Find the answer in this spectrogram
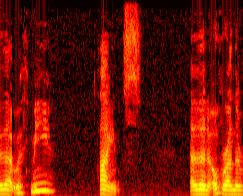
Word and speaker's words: eins: our first number is one and that is pronounced eins can you say that with me eins and then over on the right side we'll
